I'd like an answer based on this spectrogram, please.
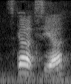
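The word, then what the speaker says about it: skûtsje: main Mast is down Wikipedia States a SC pronunciation skirtsa frisan for boat is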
